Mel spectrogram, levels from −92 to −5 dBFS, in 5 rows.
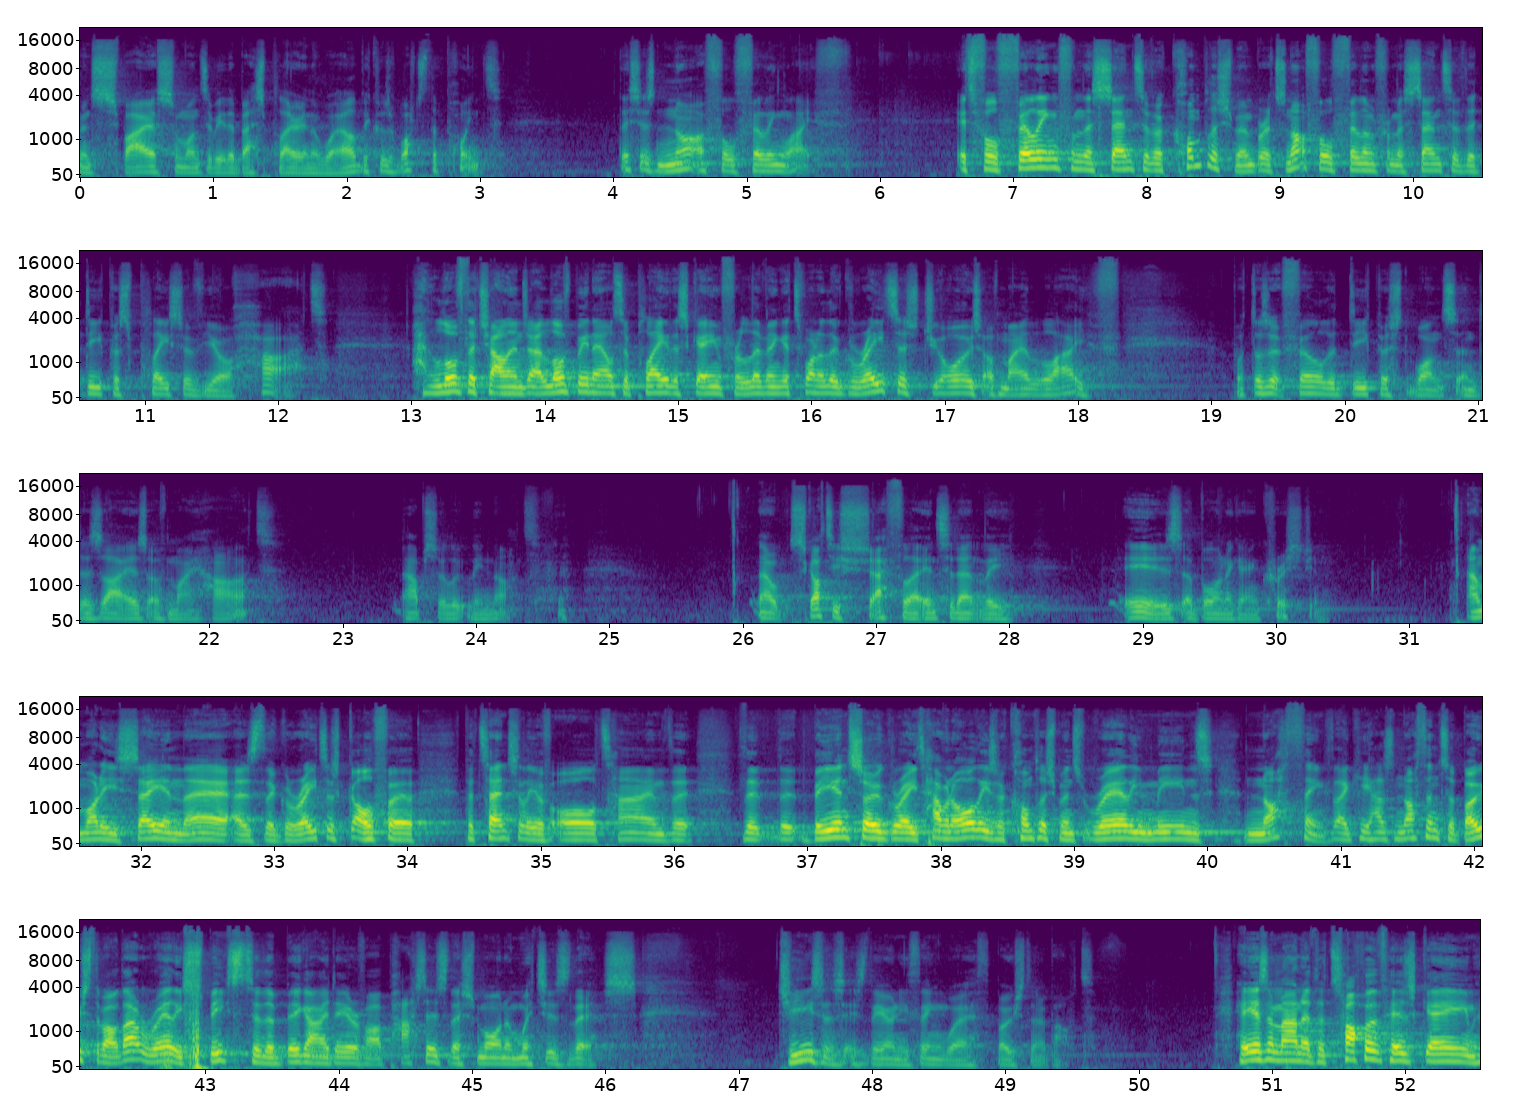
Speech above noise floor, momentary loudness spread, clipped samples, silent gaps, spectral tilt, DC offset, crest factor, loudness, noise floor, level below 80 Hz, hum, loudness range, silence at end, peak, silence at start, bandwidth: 47 dB; 19 LU; under 0.1%; none; -5 dB/octave; under 0.1%; 22 dB; -23 LUFS; -70 dBFS; -52 dBFS; none; 15 LU; 0 s; -2 dBFS; 0 s; 19 kHz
